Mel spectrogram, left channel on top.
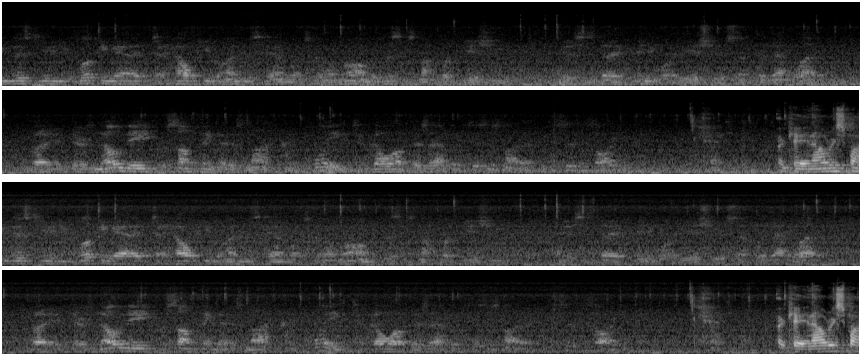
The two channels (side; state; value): both; normal; correlation 0.62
